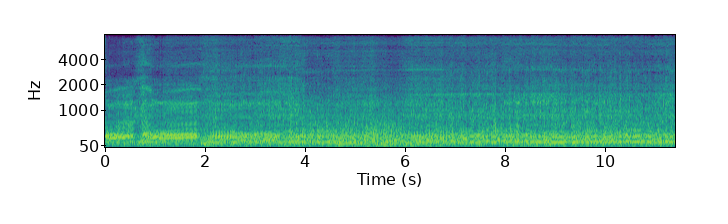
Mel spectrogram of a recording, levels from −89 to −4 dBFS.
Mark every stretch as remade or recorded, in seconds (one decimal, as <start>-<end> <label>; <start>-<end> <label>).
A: 0.0-1.2 remade; 1.2-2.5 recorded; 2.5-4.6 remade; 4.6-6.9 recorded; 6.9-11.4 remade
